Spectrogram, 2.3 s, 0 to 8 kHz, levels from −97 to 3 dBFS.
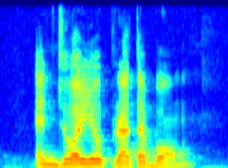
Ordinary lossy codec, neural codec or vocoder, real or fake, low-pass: none; none; real; none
